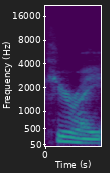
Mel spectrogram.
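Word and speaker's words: Q-Ray: So Clint Q Ray is Cure with an accent on the E, but his pen name was Q Ray, so a Q dash Ray.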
